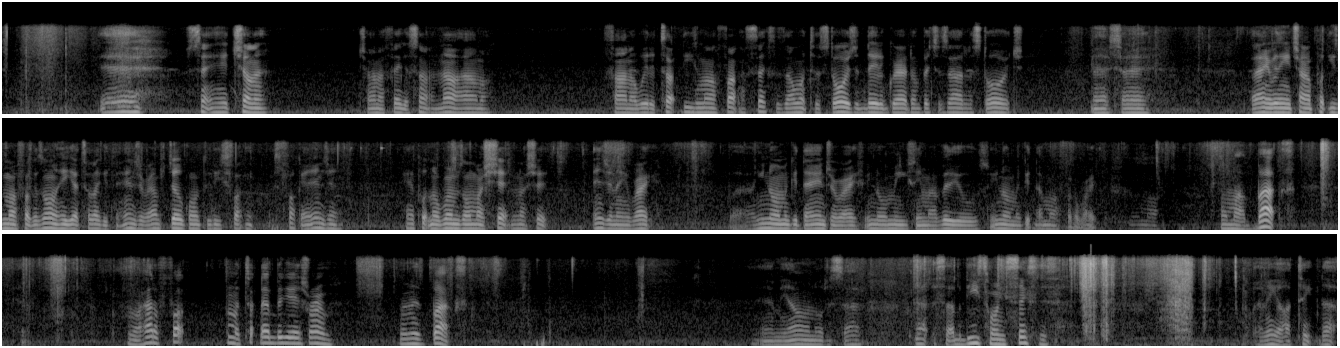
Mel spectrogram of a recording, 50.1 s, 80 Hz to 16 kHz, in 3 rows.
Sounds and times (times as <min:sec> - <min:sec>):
Speech: 0:01.2 - 0:03.4, 0:04.5 - 0:06.2, 0:07.6 - 0:12.8, 0:13.6 - 0:14.5, 0:15.6 - 0:21.0, 0:21.8 - 0:24.9, 0:25.8 - 0:31.2, 0:31.9 - 0:32.9, 0:34.9 - 0:37.6, 0:38.4 - 0:39.3, 0:42.8 - 0:44.2, 0:44.8 - 0:46.7, 0:49.0 - 0:50.0.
